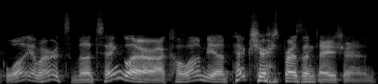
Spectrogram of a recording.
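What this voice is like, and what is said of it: Old-timey radio announcer voice. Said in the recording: “I put an old-timey radio voice.”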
